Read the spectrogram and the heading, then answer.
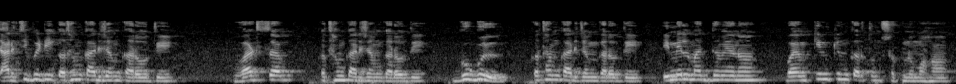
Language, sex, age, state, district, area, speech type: Sanskrit, male, 18-30, West Bengal, Bankura, urban, spontaneous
